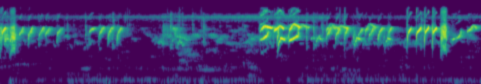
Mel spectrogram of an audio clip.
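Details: Cinereous tit singing, for caged birds learning quickly: short groups of rapid sharp notes, a quiet pause, then loud twisting whistled phrases and fast note series.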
